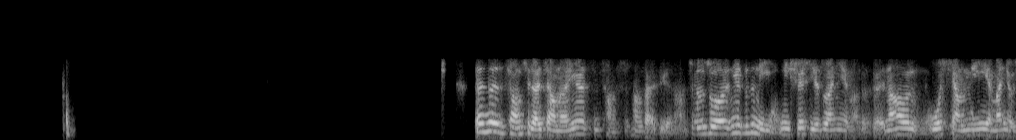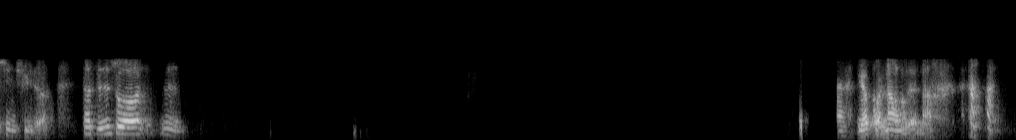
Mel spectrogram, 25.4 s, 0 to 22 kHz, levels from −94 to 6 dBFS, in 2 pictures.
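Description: From start to finish the speech carries G.729 codec damage, and it is plainly audible. Nothing reaches above about 3.6 kHz, and the low end thins below 300 Hz. A plain telephone band-limit would only sound muffled. Here the voice also has a rough, synthetic edge. That comes from speech rebuilt out of a vocal-tract filter, a pitch predictor and sparse pulses per 10 ms frame, which fits an 8 kbit/s coder.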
